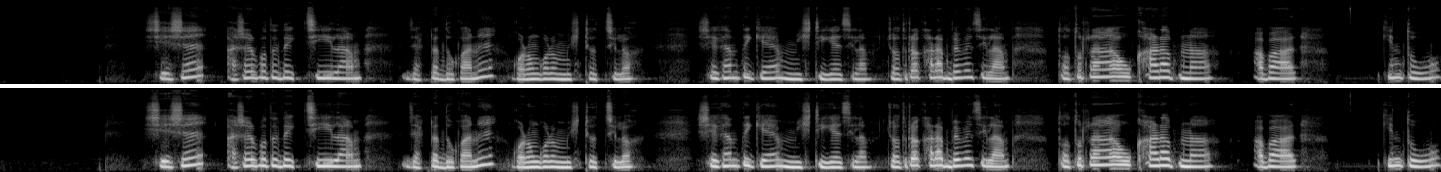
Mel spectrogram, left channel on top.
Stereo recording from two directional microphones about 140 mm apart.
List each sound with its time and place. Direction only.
1.0 s a woman's voice: 25° right (ahead or behind)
